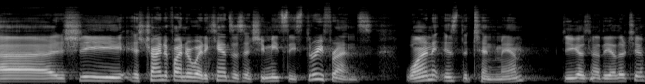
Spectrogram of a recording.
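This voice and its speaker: A man with a fairly high pitch sounds bright, sharp, and animated, using ordinary pitch variation at a moderate pace in a very clean recording with a silent background. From Costa Rica. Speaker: camp speaker. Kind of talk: youth camp talk. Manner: casual.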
